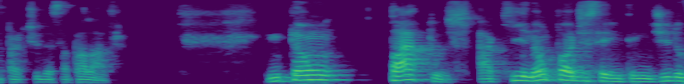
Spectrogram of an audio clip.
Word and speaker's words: pathos: Que com o TH se falaria pathos, que aí até a gente ouvindo essa palavra pathos desse jeito, falando assim, a gente perdeu essa pronúncia do TH no meio da língua, né? Em inglês não, em outras línguas não, mas aqui a gente perdeu.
